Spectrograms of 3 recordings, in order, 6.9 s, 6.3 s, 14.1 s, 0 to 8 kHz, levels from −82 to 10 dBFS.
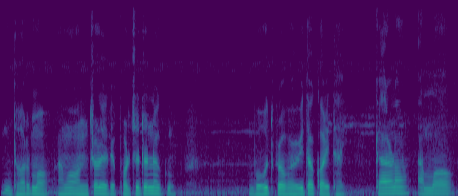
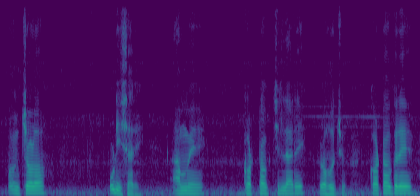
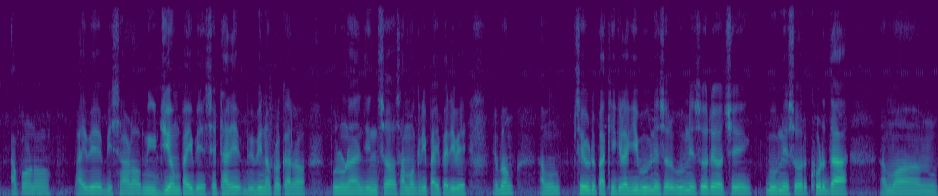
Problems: none marked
